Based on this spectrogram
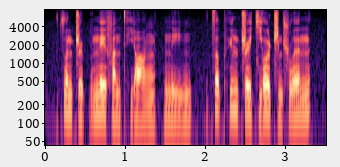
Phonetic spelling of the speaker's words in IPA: t͡swə˥˩nʈ͡ʂɻ̩˨˩ pu˥n̪e˥˩ɪ̯fa˧˥n t̪ʰjɑ˨˩˦ŋ | n̪i˨˩˦ŋ | t͡sɤ˥˧pʰy˥˧n ʈ͡ʂɻ̩˥˧t͡ɕjo˥˩ʊ̯ʈ͡ʂa˩n ʂwə˧˥n

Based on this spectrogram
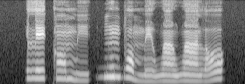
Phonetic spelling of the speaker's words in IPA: le˦kɔ̃˦mi˧ | bũ˦bɔ˦˨me˨ wã˨ wã˨lɔ˨˦

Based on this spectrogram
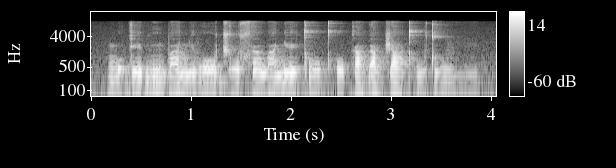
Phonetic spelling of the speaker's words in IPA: mo˨ɡeː˨bĩ˦ ba˨ɲɪ˦ βoː˦d͡ʒoː˨ sã˨wa˨ɲeː˦ kʼoː˦kʰo˦˨ka˨ɗa˨ t͡ʃaː˨kʰuː˦tuː˦ βi˦

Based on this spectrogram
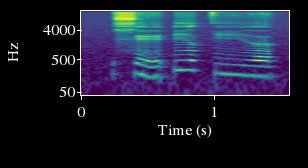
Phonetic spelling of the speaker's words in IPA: xe˨˩˨ʔi˧ə̯ki˨˩ə̯

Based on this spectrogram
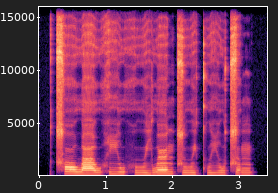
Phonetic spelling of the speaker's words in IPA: t͡sʰɔː˥waː˧whiː˧w huː˨˧jwœː˥nt͡suː˨˧j kʷʰiː˨˧wt͡sʊ˥ŋ

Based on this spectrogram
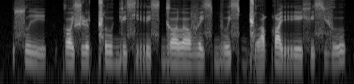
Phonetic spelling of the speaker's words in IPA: sʷi | kɔsʲɭu ǁuɡʲɔsʲrʲosʲ ɡɔlɔvesʲ busʲ ɡ͡ǁoqʷɪ rʲexʲʊsʲvu

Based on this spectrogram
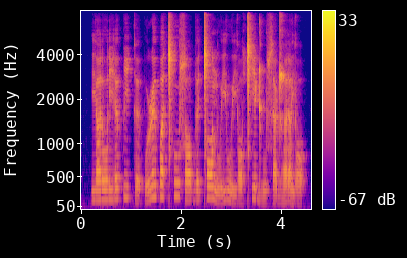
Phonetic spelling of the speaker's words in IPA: jɐ˧ ɾo˧ɾi˧ɾɘ˦ pi˦ kɘ˨pu˨˦ ɭɘ˦pɐ˦ǀʰu˦ sɔ˧bɘ˧ǀɔ˦nu˨ ju˦˨ jɔ˨ ǀʰi˦ ɖʱu˨sɐ˧ ɖʱɐ˨˦ɾɐ˨jɔ˨

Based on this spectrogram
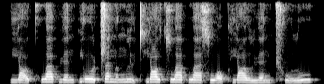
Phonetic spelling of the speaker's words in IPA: jɑ̰˨˩ʊ̯kʰwä˥˨pɥɛ˨˦npjo˥˨ʊ̯ ʈ͡ʂa˥˨nɤ˦ŋly̰˨˩t̪ʰjɑ˦ʊ̯ t͡swä˦pwä˦ swɔ̰˨˩pʰjɑ˥˨ʊ̯lɥɛ˨˦n ʈ͡ʂʰṵ˨˩lu˦

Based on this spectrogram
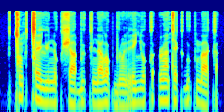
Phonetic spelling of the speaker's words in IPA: ǀõ˦kǀɛ˦˨ lʲu˧no˨˦k ʃa˧ɓɯ˦˨k nɛ˨˦lˠo˨k bɹõ˨re˦ʎo˦k | ɭã˦tɛ˧kɠu˧k ma˨k

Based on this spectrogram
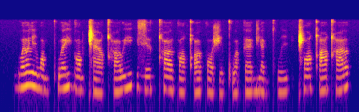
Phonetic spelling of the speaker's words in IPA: ɡʷɛə̯liwɒɡ kʷʼɛj ɡɒɡǁæə̯ qʰuj | zɪɡ qʰuə̯kɒ qʼukɔʃikʷʼɑ kɛɡjɛɡkʷʰi | ǁɔ qʼæqʰɛə̯

